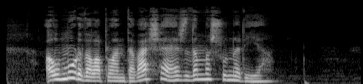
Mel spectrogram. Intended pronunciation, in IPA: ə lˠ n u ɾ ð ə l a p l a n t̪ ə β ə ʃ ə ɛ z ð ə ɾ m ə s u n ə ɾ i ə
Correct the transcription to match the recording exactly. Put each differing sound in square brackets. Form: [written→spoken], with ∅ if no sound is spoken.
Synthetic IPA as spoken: ə lˠ [n→m] u ɾ ð ə l [a→ə] p l a n t̪ ə β [ə→a] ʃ ə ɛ z ð ə [ɾ→∅] m ə s u n ə ɾ i ə

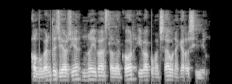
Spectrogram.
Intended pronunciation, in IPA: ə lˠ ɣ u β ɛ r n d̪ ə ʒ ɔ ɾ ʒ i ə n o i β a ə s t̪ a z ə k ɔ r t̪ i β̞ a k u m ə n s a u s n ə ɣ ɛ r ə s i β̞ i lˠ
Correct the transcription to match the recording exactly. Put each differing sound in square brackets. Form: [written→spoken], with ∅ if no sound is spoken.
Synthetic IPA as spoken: ə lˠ ɣ u β ɛ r n d̪ ə ʒ ɔ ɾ ʒ i ə n o i β a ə s t̪ a [z→ð] ə k ɔ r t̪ i β̞ a k u m ə n s a u [s→∅] n ə ɣ ɛ r ə s i β̞ i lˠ

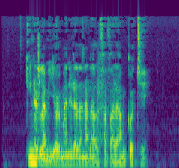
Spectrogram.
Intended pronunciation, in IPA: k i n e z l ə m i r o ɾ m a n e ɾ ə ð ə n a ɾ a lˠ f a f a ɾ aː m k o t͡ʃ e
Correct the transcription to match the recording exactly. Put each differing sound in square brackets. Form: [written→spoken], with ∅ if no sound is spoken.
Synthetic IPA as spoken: k i n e z l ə m i [r→ʎ] o ɾ m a n e ɾ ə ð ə n a ɾ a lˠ f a f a ɾ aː m k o t͡ʃ e

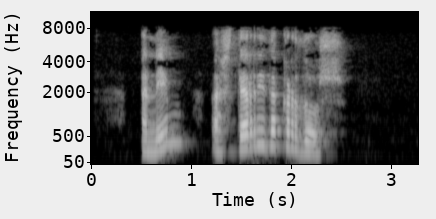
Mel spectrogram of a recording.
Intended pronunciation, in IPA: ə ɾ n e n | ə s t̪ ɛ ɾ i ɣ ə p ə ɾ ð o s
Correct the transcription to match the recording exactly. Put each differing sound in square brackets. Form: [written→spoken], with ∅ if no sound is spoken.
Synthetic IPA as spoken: ə [ɾ→∅] n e [n→m] | ə s t̪ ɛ [ɾ→r] i [ɣ→ð] ə [p→k] ə ɾ ð o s

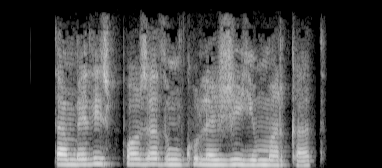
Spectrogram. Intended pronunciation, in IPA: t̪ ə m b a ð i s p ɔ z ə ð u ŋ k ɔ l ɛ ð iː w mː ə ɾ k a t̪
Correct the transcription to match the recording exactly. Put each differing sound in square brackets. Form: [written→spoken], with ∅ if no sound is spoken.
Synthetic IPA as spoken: t̪ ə m b [a→e] ð i s p ɔ z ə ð u ŋ k [ɔ→u] l ɛ [ð→ʒ] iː [w→u] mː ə ɾ k a t̪

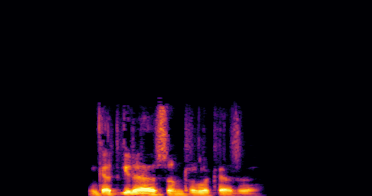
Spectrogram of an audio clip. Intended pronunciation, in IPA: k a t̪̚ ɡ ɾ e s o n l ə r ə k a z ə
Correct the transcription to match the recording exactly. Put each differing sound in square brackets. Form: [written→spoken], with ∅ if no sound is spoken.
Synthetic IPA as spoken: [k→ɡ] a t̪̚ ɡ ɾ [e→a] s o n [l→r] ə [r→l] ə k a z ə

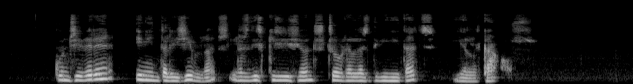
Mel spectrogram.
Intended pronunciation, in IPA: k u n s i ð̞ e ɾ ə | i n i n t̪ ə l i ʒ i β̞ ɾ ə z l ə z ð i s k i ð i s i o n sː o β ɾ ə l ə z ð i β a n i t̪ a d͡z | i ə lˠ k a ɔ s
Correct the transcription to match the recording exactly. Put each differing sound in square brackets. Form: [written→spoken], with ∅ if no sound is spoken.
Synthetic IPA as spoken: k u n s i ð̞ e ɾ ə | i n i n t̪ ə l i ʒ i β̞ [ɾ→l] ə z l ə z ð i s k i [ð→z] i s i o n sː o β ɾ ə l ə z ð i β [a→i] n i t̪ a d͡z | i ə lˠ k a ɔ s

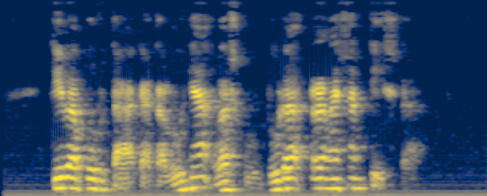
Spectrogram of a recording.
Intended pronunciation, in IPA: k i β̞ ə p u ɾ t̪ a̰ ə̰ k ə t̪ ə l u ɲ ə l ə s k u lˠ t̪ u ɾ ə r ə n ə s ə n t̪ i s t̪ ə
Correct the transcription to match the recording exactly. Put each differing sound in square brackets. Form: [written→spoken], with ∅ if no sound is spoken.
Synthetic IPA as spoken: k i β̞ [ə→a] p u ɾ t̪ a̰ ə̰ k ə t̪ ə l u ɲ ə l ə s k u lˠ t̪ u ɾ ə r ə n ə [s→ʃ] ə n t̪ i s t̪ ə

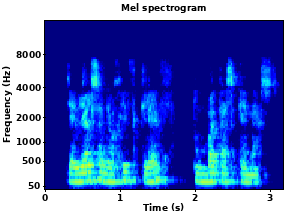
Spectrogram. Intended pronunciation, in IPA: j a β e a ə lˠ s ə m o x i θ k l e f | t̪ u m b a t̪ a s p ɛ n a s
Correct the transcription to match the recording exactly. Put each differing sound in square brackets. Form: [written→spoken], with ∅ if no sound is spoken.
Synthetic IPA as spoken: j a β [e→i] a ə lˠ s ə [m→ɲ] o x i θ k l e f | t̪ u m b a t̪ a s [p→k] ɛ n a s

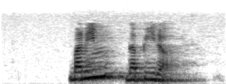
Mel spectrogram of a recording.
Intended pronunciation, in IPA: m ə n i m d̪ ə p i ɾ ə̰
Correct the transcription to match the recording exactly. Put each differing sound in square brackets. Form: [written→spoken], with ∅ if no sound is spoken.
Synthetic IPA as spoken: [m→b] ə n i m d̪ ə p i ɾ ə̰

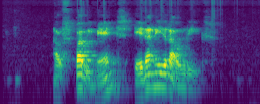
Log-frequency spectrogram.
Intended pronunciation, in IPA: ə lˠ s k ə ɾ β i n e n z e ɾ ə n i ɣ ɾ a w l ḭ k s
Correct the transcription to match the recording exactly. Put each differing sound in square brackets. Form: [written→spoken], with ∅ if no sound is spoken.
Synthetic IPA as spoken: ə lˠ s [k→p] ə [ɾ→∅] β i [n→m] e n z e ɾ ə n i [ɣ→ð] ɾ a w l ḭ k s

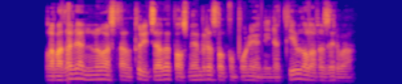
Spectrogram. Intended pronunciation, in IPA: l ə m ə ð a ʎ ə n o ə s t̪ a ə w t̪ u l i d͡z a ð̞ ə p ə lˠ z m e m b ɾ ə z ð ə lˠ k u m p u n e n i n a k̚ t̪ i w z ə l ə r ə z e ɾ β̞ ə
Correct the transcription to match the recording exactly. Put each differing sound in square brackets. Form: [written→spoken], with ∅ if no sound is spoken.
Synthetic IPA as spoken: l ə m ə ð a ʎ ə n o ə s t̪ a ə w t̪ u [l→ɾ] i d͡z a ð̞ ə p ə lˠ z m e m b ɾ ə z ð ə lˠ k u m p u n e n i n [a→ə] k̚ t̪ i w [z→ð] ə l ə r ə z e ɾ β̞ ə

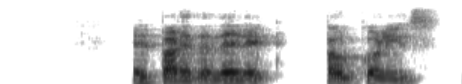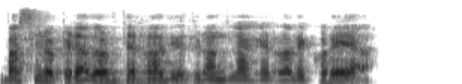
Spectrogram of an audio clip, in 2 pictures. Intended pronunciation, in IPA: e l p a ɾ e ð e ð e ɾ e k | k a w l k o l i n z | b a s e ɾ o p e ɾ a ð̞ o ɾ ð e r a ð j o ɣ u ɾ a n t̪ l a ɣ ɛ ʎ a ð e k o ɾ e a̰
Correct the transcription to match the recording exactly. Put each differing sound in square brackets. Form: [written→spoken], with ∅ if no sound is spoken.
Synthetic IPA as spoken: e l p a ɾ e ð e ð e ɾ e k | [k→p] a w l k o l i n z | b a s e ɾ o p e ɾ a ð̞ o ɾ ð e r a ð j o [ɣ→ð] u ɾ a n t̪ l a ɣ ɛ [ʎ→r] a ð e k o ɾ e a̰

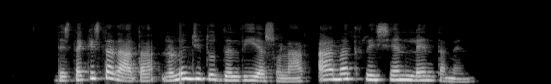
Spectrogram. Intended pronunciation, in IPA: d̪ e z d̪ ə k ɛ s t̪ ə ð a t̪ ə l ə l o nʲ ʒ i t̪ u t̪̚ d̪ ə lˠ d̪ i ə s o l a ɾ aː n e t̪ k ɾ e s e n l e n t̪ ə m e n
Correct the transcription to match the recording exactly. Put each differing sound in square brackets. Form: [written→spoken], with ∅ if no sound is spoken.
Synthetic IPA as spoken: d̪ e z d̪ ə k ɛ s t̪ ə ð a t̪ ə l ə l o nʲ ʒ i t̪ u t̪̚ d̪ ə lˠ d̪ i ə s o l a ɾ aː n [e→a] t̪ k ɾ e [s→ʃ] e n l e n t̪ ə m e n

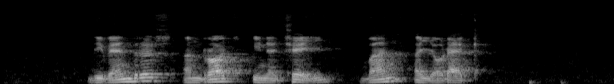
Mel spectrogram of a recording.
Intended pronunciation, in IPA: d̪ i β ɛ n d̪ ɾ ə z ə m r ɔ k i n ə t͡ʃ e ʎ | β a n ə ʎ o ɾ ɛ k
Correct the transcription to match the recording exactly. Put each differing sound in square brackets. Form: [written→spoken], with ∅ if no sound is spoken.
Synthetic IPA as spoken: d̪ i β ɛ n d̪ ɾ ə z ə [m→n] r ɔ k i n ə t͡ʃ e ʎ | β a n ə ʎ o ɾ ɛ k

